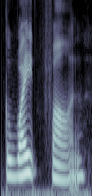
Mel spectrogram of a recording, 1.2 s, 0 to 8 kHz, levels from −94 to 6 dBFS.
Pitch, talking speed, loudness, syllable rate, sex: 205 Hz, 155 wpm, -16 LUFS, 4.1 syllables/s, female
